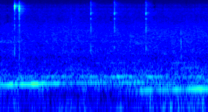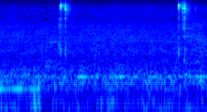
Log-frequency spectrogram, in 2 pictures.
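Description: Computer mouse clicking about half a dozen times at irregular intervals while paging through web photos, over a steady low hum.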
